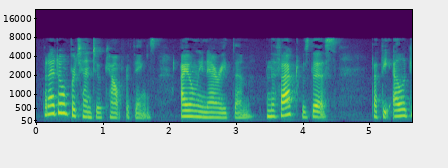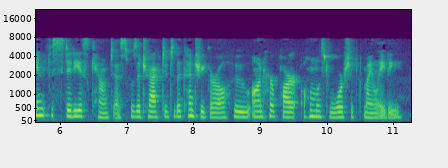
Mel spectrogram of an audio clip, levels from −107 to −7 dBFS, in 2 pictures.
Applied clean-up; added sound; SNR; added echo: none; none; none; none.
